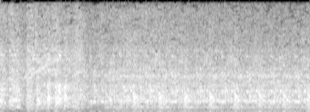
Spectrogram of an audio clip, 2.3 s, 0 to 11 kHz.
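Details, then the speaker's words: Older Ford Powerstroke diesel just after a Hydra tuner with Jelibuilt tunes replaced a previous tuner box that caused rough shifting. It fires right up, goes into high idle well and settles to a steady, even clatter with no knocks or misses. Normal high idle. "we fire right up to number 1 for high idle, and high idle works. Okay, so everything started up, went into high idle really well."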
